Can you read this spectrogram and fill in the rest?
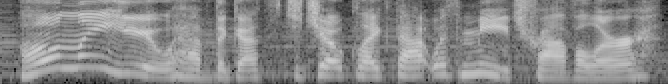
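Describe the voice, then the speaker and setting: A woman's voice: a little high, big pitch swings, unhurried, a bit bright, soft background music. A woman voicing a proud, prickly great shaman in a video game, haughty, defensive and theatrical. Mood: haughty, sheepish.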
